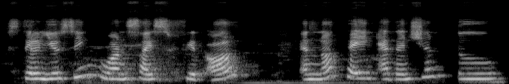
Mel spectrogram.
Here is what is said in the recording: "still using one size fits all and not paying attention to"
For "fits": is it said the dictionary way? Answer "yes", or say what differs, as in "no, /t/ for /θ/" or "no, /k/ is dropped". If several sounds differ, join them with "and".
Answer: no, /s/ is dropped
